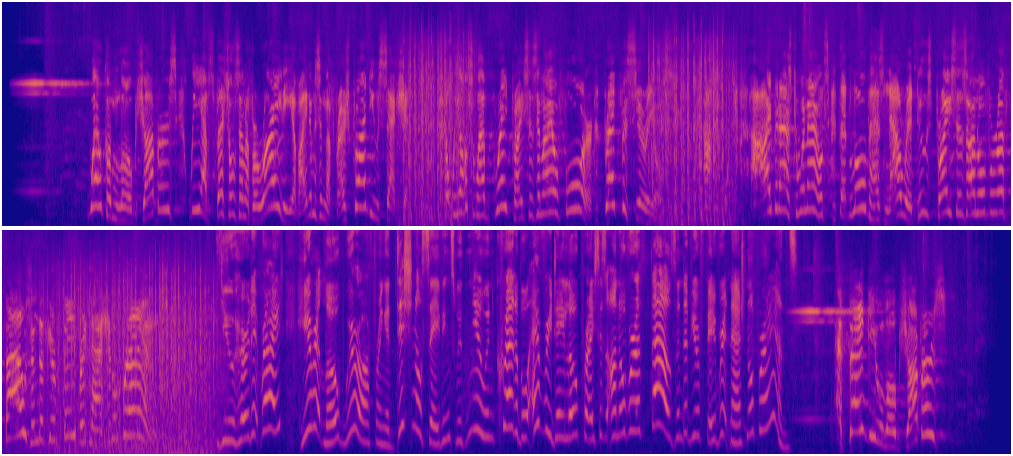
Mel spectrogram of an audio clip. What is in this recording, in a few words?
Radio Spot; Loeb; Holiday Feast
